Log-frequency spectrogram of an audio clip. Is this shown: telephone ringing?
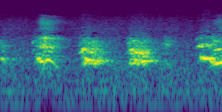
no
